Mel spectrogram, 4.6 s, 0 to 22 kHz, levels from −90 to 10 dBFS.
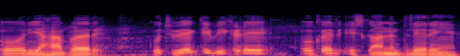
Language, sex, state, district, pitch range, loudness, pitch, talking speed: Hindi, male, Rajasthan, Bikaner, 100-115 Hz, -17 LUFS, 105 Hz, 170 wpm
